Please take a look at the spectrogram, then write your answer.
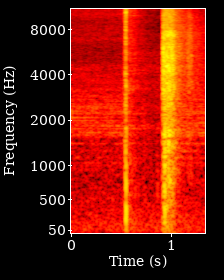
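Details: Tire being reinflated on its rim after dismount/remount with lubricant on the bead, bubbling heard first; two sharp, loud pops about a third of a second apart in a quiet room as the bead snaps onto the rim.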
